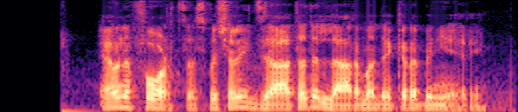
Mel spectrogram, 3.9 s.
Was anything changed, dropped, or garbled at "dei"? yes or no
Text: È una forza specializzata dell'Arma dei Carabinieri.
no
